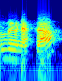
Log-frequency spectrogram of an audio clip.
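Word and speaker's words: Lughnasa: So, in getting close to the end of the year, you have November, early November, you have Dancing and, excuse me if I pronounce this wrong, Lugnasa? – No, Dancing at Lunasa.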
